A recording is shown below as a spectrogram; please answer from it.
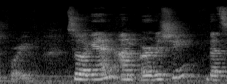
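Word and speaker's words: Urvashi: you so again I'm irishi that's spelled Ur r v a s Shi rhymes with Hershey my blog is to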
